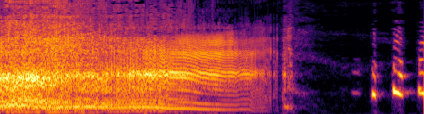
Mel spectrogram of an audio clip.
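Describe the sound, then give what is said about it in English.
A loud, audible exhale pushed out with the tongue stuck out, a long groaning breath that sinks slightly in pitch and trails off, followed by a few brief vocal sounds. “Take a big inhale. And then stick your tongue way the F out and be audible with your exhale like this.”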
